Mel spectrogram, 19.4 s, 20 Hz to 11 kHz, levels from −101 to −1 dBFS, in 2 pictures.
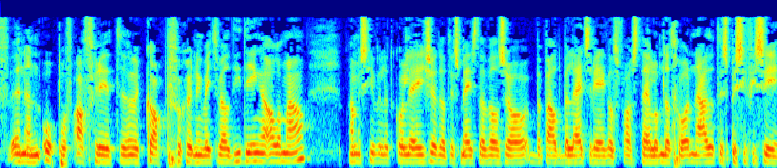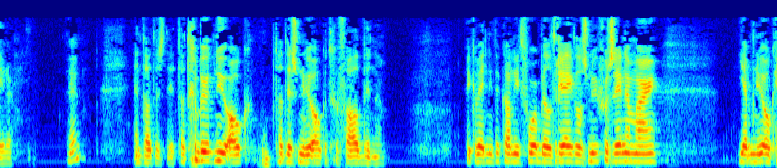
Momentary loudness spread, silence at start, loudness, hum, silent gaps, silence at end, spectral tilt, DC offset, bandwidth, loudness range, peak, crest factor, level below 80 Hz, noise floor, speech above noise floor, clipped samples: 12 LU; 0 s; -23 LUFS; none; none; 0 s; -4 dB/octave; under 0.1%; 8 kHz; 4 LU; -6 dBFS; 16 dB; -68 dBFS; -64 dBFS; 41 dB; under 0.1%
